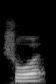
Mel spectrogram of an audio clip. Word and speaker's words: 说: So yeah, I would say 99% of the time, this character is going to be pronounced sure and has one of those first 5 meanings.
